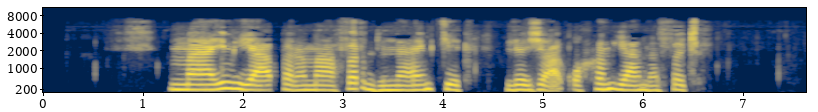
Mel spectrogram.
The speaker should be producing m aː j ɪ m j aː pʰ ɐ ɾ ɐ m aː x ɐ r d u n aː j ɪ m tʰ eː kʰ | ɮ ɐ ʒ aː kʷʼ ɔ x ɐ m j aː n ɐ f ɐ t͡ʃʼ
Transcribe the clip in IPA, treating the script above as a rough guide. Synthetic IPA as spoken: m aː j ɪ m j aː pʰ ɐ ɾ ɐ m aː f ɐ r d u n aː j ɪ m tʰ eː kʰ | ɮ ɐ ʒ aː kʷʼ ɔ x ɐ m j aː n ɐ f ɐ t͡ʃʼ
